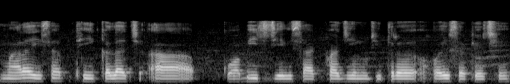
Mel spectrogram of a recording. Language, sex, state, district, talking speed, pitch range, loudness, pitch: Gujarati, male, Gujarat, Gandhinagar, 130 wpm, 135-140 Hz, -17 LUFS, 135 Hz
